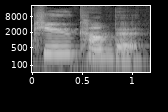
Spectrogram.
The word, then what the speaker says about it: cucumber: break that word down we can see ah in this syllable it ends the syllable makes this long sound c u this syllable it's kept in by a consonant following this CBC pattern so it's closed it says it's short sound and that says b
